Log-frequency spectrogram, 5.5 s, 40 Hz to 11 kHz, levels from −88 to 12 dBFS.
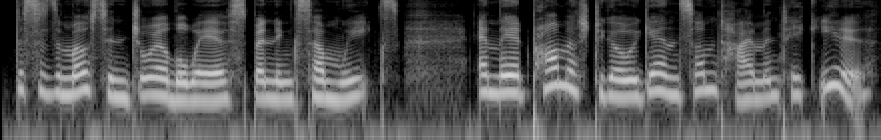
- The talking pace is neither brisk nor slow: No, fast, 240 wpm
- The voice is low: No, high, 245 Hz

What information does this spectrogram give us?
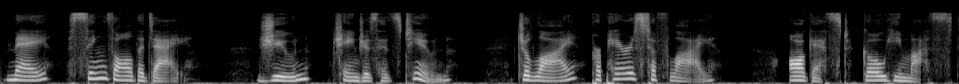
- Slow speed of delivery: Yes, slow, 80 wpm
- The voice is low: No, high, 190 Hz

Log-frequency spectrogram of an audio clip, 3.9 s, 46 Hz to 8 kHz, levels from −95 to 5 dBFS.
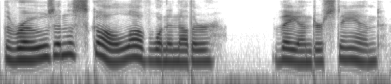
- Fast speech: No, average, 155 wpm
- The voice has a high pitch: Yes, high, 205 Hz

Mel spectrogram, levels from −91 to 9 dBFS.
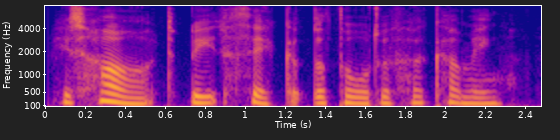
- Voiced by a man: No, female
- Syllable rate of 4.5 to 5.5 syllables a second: Yes, 5.0 syllables/s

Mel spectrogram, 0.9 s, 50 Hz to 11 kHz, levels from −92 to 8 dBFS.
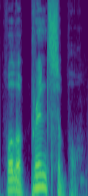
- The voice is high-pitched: No, low, 120 Hz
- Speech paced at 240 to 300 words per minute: No, fast, 205 wpm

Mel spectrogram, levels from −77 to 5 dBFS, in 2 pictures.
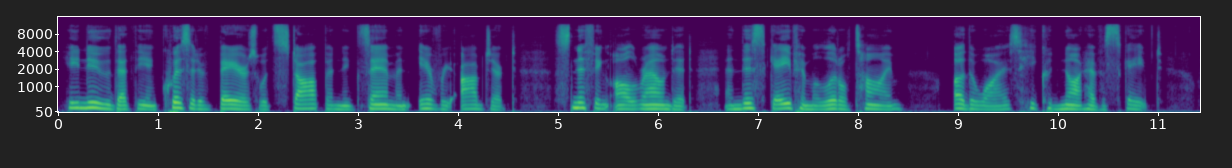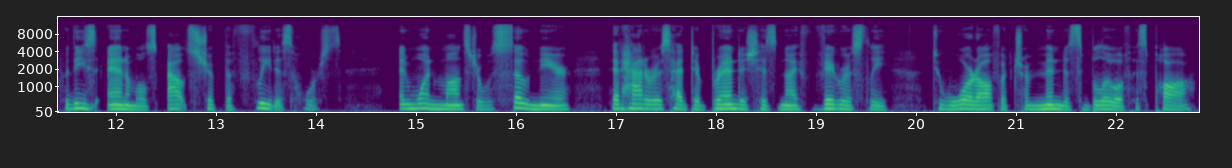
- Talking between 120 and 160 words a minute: Yes, average, 155 wpm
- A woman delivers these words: Yes, female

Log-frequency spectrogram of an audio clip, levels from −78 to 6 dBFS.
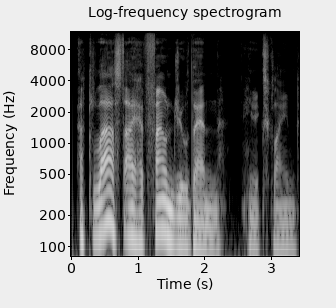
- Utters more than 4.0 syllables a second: No, 3.9 syllables/s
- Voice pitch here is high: No, low, 100 Hz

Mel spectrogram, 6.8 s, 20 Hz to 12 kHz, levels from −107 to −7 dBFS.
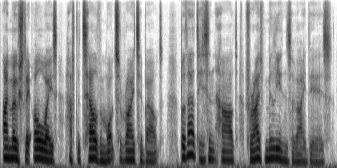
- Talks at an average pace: Yes, average, 180 wpm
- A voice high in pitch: No, low, 135 Hz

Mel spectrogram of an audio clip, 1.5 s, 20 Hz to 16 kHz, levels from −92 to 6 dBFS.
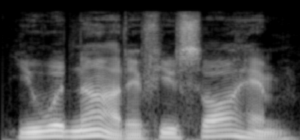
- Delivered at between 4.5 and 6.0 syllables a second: Yes, 5.0 syllables/s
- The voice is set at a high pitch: No, low, 110 Hz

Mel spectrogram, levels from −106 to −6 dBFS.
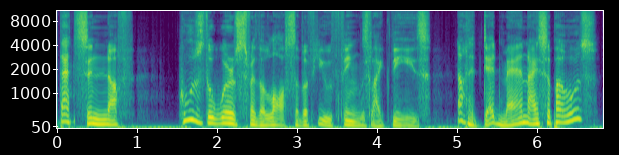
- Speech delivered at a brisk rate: No, average, 175 wpm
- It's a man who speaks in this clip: Yes, male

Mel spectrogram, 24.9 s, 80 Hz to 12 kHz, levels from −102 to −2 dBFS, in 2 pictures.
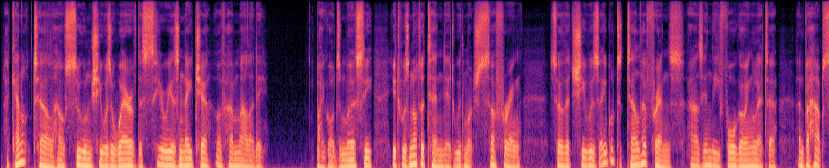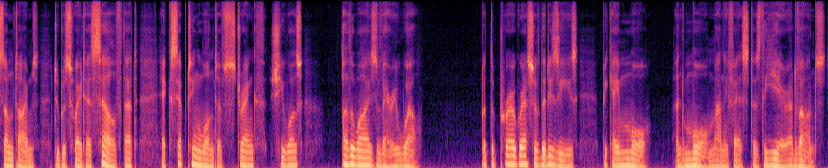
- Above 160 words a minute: Yes, average, 170 wpm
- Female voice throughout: No, male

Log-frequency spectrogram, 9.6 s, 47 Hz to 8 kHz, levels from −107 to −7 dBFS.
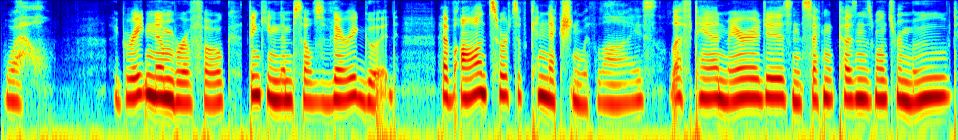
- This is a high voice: Yes, high, 210 Hz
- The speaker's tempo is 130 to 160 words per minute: Yes, average, 155 wpm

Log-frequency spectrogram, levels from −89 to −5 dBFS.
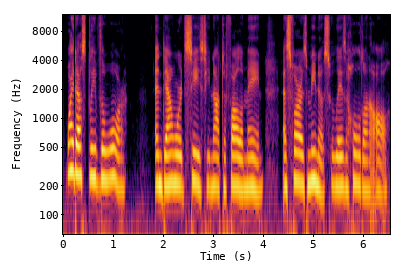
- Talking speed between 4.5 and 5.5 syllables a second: Yes, 4.9 syllables/s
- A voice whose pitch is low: No, high, 205 Hz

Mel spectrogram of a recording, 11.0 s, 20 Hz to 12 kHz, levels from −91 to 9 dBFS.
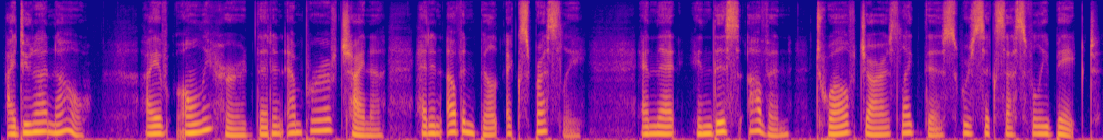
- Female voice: Yes, female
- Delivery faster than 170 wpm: No, average, 165 wpm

